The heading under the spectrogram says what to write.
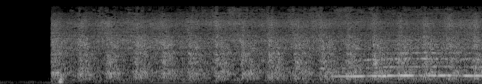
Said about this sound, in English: Oh, that was a steam engine. I was going for diesel locomotive. Yeah. Well, that was a dead-on diesel. It was, but you forgot the whistle.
